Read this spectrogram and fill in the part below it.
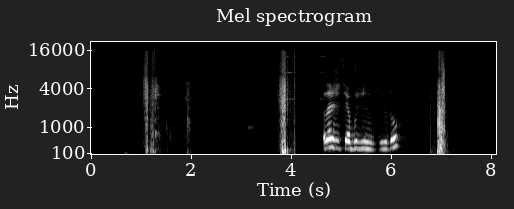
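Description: Hands bump and rub against a phone.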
